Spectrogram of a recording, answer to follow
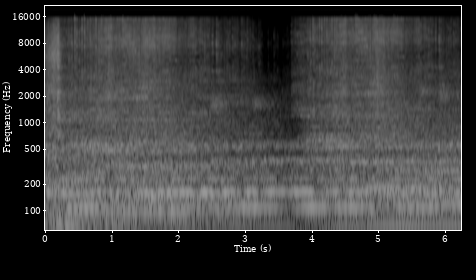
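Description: Low steady droning tones under a rushing, rumbling noise that starts suddenly and thins out briefly a little past the middle, like traffic or a car going by.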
